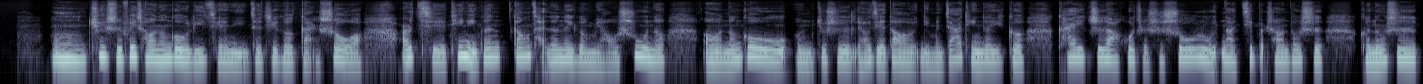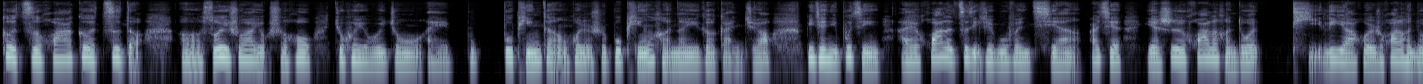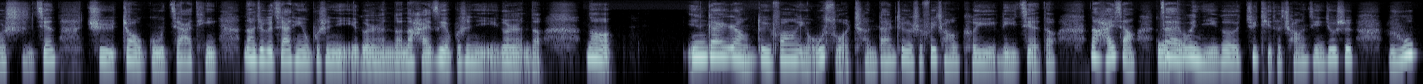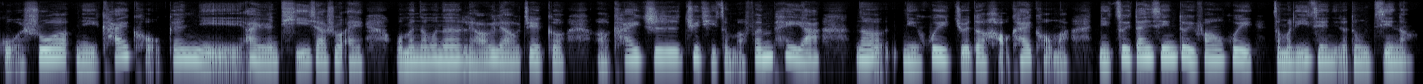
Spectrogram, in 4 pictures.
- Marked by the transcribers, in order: static
- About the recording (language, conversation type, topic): Chinese, advice, 我们可以如何协商家庭开支分配，让预算更公平？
